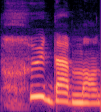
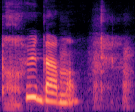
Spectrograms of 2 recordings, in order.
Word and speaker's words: prudemment: إذا كان l'adjectif تاعنا يخلص ent au masculin, on va enlever le ent et mettre le suffixe ement اللي ينطق amant. Donc, intelligent devient intelligemment. Prudent devient prudemment. Donc, حنا نكتبو E deuxième ENT بصح ننطقوه amant.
